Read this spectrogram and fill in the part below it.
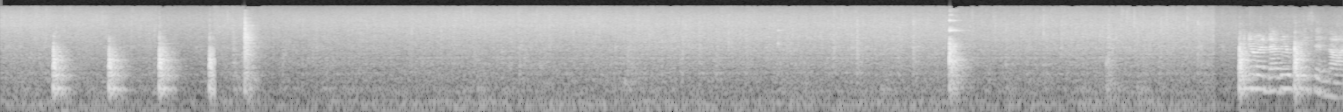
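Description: Leftover squash casserole sizzling steadily in a pan, a soft continuous frying hiss under several sharp clinks and taps of utensils, with a brief clatter near the end.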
